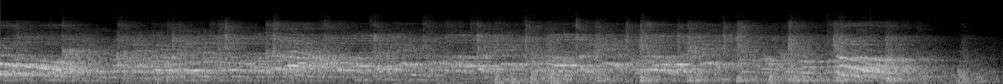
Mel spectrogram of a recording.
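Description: Raised voices shouting around a wrestling ring, with a few thuds on the ring mat.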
